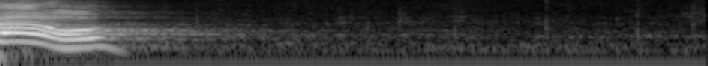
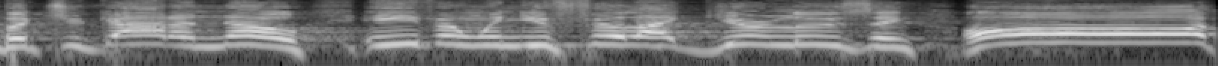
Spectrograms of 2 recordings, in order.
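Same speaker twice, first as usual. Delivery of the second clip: full-force preaching; 5 semitones higher than usual. Acted. Pastor rousing the congregation about God's control, full-force preaching. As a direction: preach it big and stirring, pushing the high points.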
